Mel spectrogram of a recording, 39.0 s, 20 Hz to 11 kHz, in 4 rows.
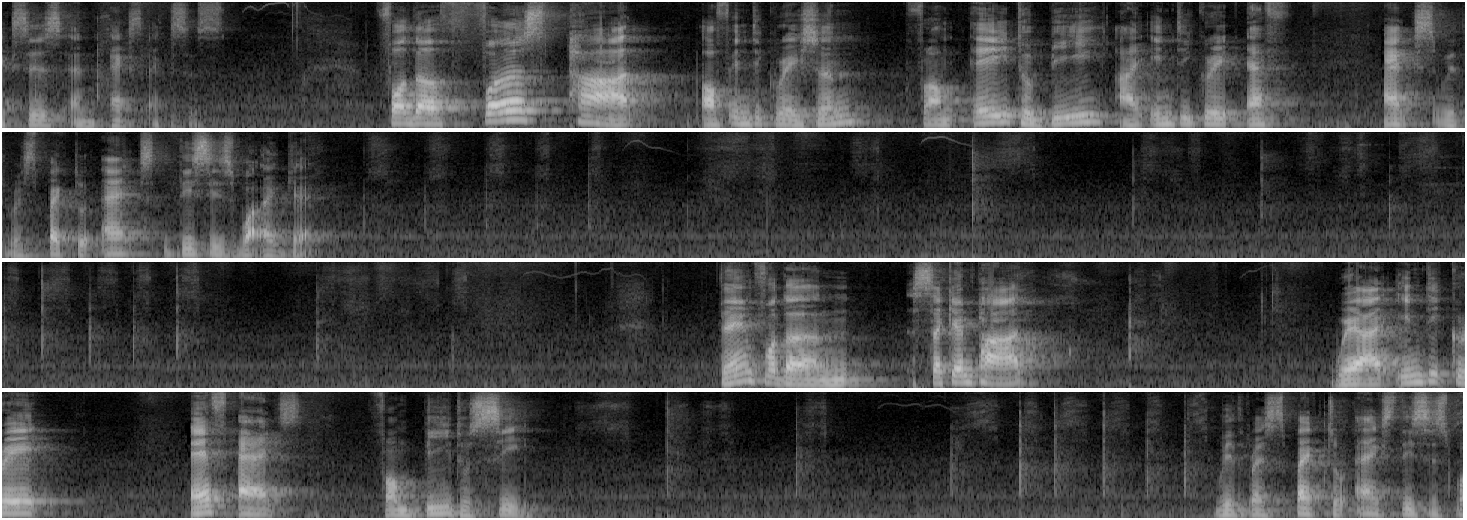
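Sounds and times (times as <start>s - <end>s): chalk tapping on board: 12.2s - 15.6s, 16.2s - 16.7s, 17.3s - 20.9s, 21.6s - 22.7s, 26.6s - 27.3s, 33.0s - 34.8s, 35.6s - 37.4s
chalk scratching on blackboard: 12.2s - 21.0s, 21.6s - 23.0s, 26.4s - 27.4s, 33.0s - 34.8s, 35.5s - 37.4s.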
